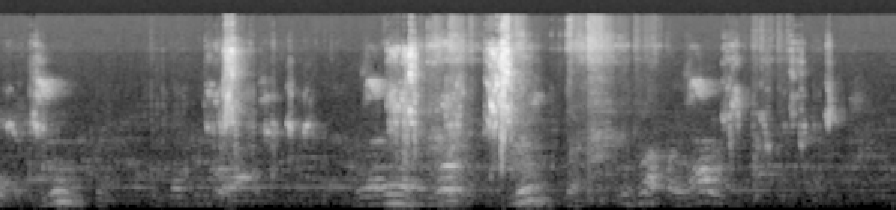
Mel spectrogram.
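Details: Budgerigar song with chattering warbles: bursts of harsh, buzzy chirps mixed with lower gurgling notes, loudest around the middle, then trailing into softer chatter.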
